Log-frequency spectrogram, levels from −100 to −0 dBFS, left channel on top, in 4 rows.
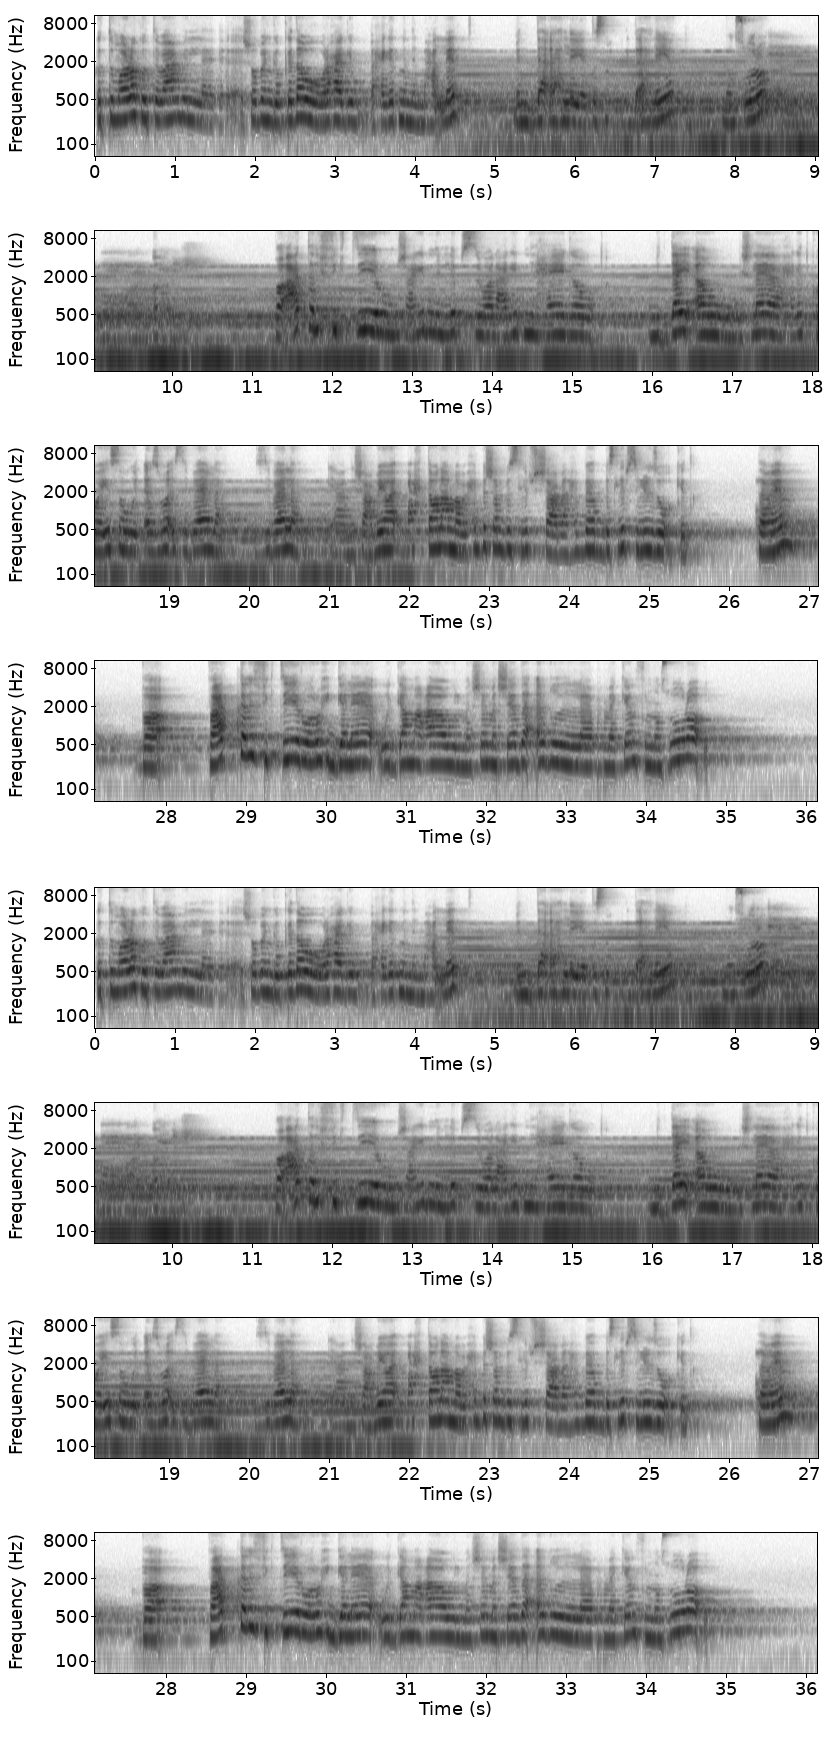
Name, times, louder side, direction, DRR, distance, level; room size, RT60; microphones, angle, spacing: voice 1, 0.0-4.6 5.2-7.3 7.8-8.4 9.8-10.0 11.3-15.3 15.9-19.7 20.0-20.7 21.0-25.6 26.4-26.8 27.7-28.1 28.5-34.8, left 1 dB, 10° left, 0.4 m, -24 dB
sound 1, 3.9-21.7, right 1 dB, 65° right, 2.9 m, -29 dB
voice 2, 8.0-10.4 21.3-21.7 26.3-26.7 27.6-27.9, right 1 dB, 45° right, 1.8 m, -34 dB
26.0 x 9.1 x 5.7 m
head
